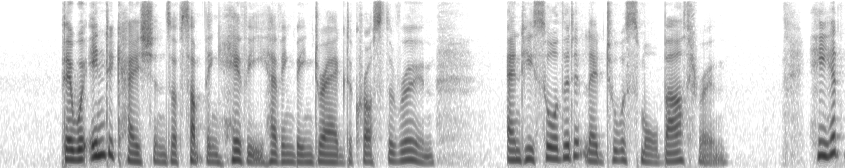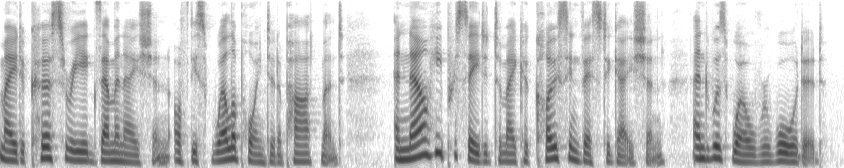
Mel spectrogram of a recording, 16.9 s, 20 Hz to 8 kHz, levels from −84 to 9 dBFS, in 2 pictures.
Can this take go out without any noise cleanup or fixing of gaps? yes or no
yes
